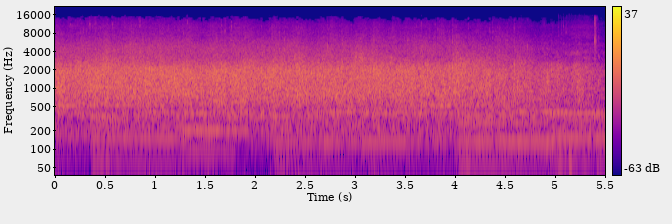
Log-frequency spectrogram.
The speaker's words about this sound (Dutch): Dus ik zou zeggen, geef ze een daverend applaus.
